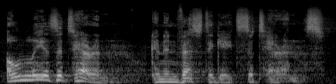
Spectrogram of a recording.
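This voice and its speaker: An actor playing an earnest, wary reptile-man warrior in a video game, husky and raspy. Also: mid-range voice, wildly swooping pitch, normal speed, full character voice. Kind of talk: video game character dialogue. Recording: long hall-like reverb.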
